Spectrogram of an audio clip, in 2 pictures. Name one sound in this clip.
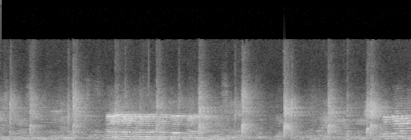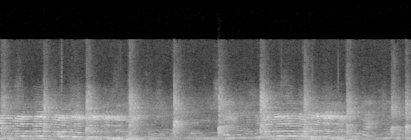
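A woman sings through a microphone.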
